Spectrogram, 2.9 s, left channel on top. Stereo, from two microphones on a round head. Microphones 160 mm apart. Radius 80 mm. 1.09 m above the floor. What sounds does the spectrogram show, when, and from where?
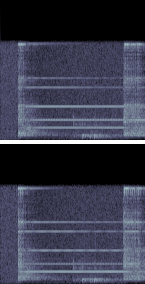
0.3 s a phone ringing: 80° right, 9 m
